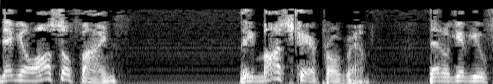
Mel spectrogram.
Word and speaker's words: Maus: Now, this portion of the program brought to you by Moss Family Automotive and Moss Family Automotive's Moss Acura dealership. Now, Moss is spelled M-A-U-S.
